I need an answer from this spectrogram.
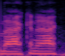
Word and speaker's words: Mackinac: I was told by someone that even though it's spelled Mackinac, the locals say Mackinac.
